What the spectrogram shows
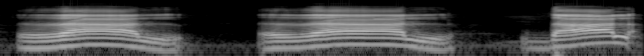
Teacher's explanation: जबान को ऊपर की दांत से मिलाकर के फिर अदा करेंगे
